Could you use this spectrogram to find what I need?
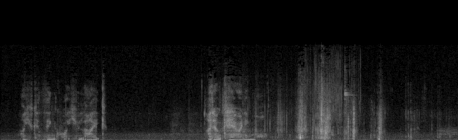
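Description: A woman speaks quietly up close.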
